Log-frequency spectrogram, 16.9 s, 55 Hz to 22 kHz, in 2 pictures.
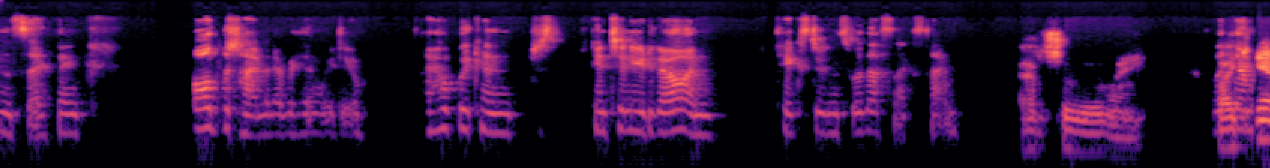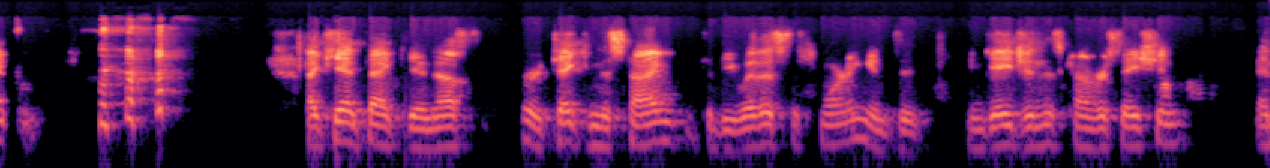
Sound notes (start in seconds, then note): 9.1 laughter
